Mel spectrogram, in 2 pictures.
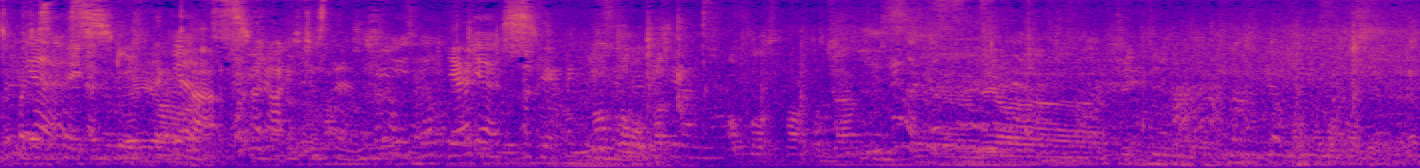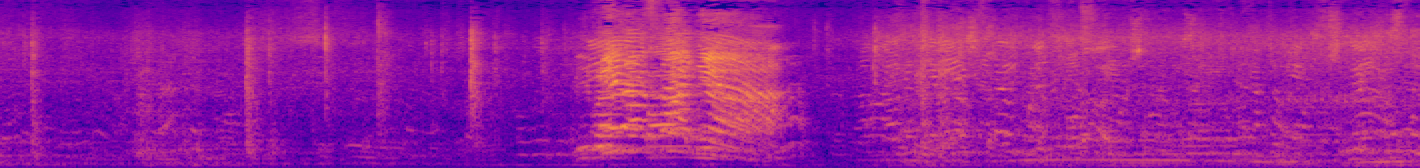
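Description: Several people chatter in the room.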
